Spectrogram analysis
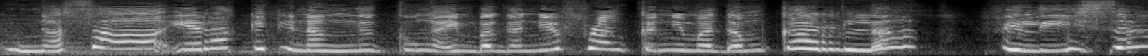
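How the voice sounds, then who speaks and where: An actress with a Filipino accent playing a heartbroken young housemaid in a radio drama, plaintive and weepy. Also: female voice, very high voice, unhurried, soft background music. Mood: tearful, hurt. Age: young adult. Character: heartbroken young housemaid in love, tearful and wounded.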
